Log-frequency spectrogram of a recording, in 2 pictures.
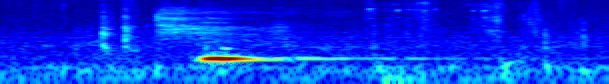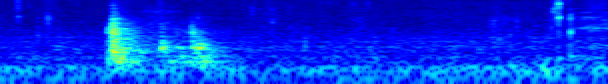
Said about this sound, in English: Okay. A little sip.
